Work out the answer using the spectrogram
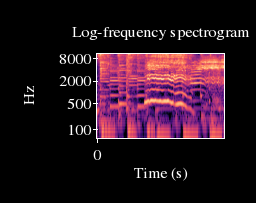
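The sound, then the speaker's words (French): A voice imitates a horse whinny as a homemade sound effect in a music jingle, a high wavering cry that dips at the end, set over a steady rhythmic beat. “C'est un mec qui a fabriqué la musique. Il trouvait pas de bruitage de cheval, il l'a fait tout seul.”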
